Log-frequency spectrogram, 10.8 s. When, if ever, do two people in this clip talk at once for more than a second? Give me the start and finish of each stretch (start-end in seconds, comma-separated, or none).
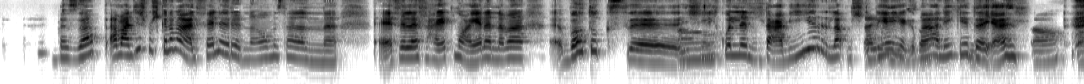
8.7-10.2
